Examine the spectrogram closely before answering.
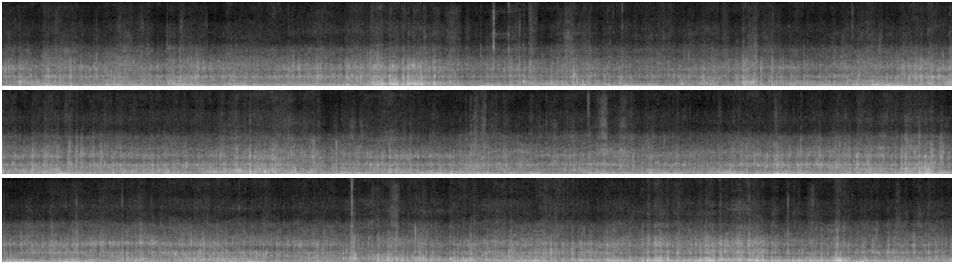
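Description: Mountain bike riding over a snow-covered trail: steady wind rumble on the microphone with tyre noise on the snow and frequent small knocks and rattles from the bike over bumps.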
